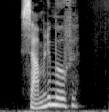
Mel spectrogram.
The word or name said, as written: samlemuffe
